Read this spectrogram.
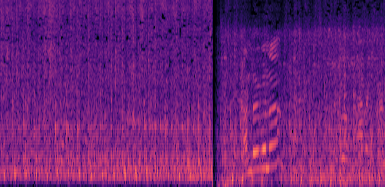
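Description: A sugarcane press grinds and rattles.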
